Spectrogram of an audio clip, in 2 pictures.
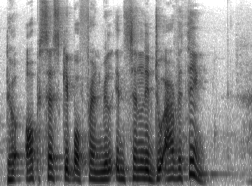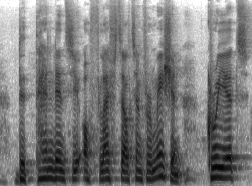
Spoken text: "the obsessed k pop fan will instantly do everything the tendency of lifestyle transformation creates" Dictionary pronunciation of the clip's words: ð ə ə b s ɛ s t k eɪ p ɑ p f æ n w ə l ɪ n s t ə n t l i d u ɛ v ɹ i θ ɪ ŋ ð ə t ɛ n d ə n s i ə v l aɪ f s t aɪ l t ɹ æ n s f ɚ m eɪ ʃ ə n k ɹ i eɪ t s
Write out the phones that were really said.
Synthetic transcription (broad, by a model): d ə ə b s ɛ s k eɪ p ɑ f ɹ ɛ n w ə l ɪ n s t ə n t l i d u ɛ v ɹ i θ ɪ ŋ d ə t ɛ n d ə n s i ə f l aɪ f s t aɪ l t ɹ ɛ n f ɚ m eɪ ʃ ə n k ɹ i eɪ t s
